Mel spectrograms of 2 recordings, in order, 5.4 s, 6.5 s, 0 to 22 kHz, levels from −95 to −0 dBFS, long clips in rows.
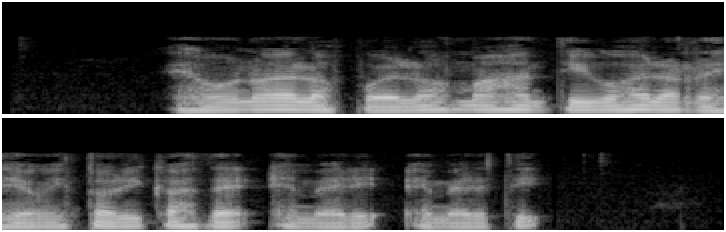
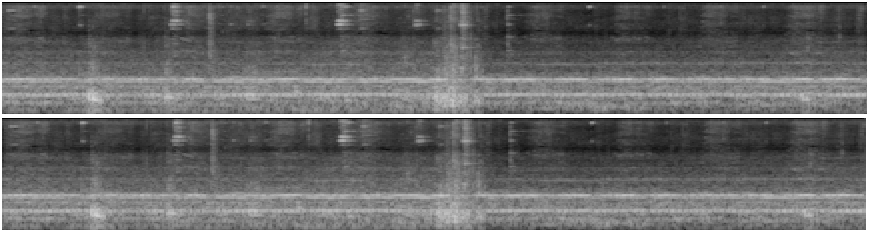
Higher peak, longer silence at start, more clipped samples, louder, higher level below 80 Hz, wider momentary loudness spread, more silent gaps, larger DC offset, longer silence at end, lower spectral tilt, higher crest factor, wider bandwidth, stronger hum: about the same, -12 dBFS vs -10 dBFS; first, 0.65 s vs 0 s; neither; about the same, -28 LUFS vs -27 LUFS; first, -48 dBFS vs -60 dBFS; first, 8 LU vs 3 LU; neither; neither; first, 0.7 s vs 0 s; first, -8.5 dB/octave vs -3 dB/octave; about the same, 16 dB vs 18 dB; second, 7 kHz vs over 20 kHz; neither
